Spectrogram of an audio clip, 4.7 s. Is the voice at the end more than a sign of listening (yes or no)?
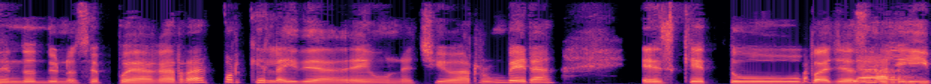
no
